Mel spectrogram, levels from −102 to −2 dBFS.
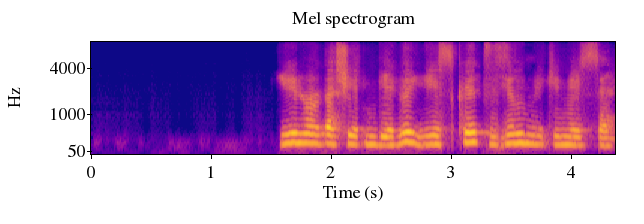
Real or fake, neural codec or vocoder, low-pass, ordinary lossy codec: fake; codec, 16 kHz, 1 kbps, FreqCodec, smaller model; none; none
